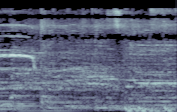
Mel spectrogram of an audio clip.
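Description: Live band playing with singing, amplified on a club stage; a high held note stepping upward ends about half a second in. Shouts and whoops come from the crowd, and the bass end drops out briefly before the band comes back in near the end.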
